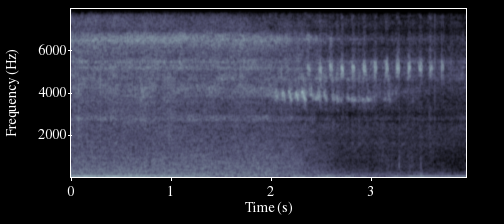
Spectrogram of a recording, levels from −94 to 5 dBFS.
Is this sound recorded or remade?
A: remade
